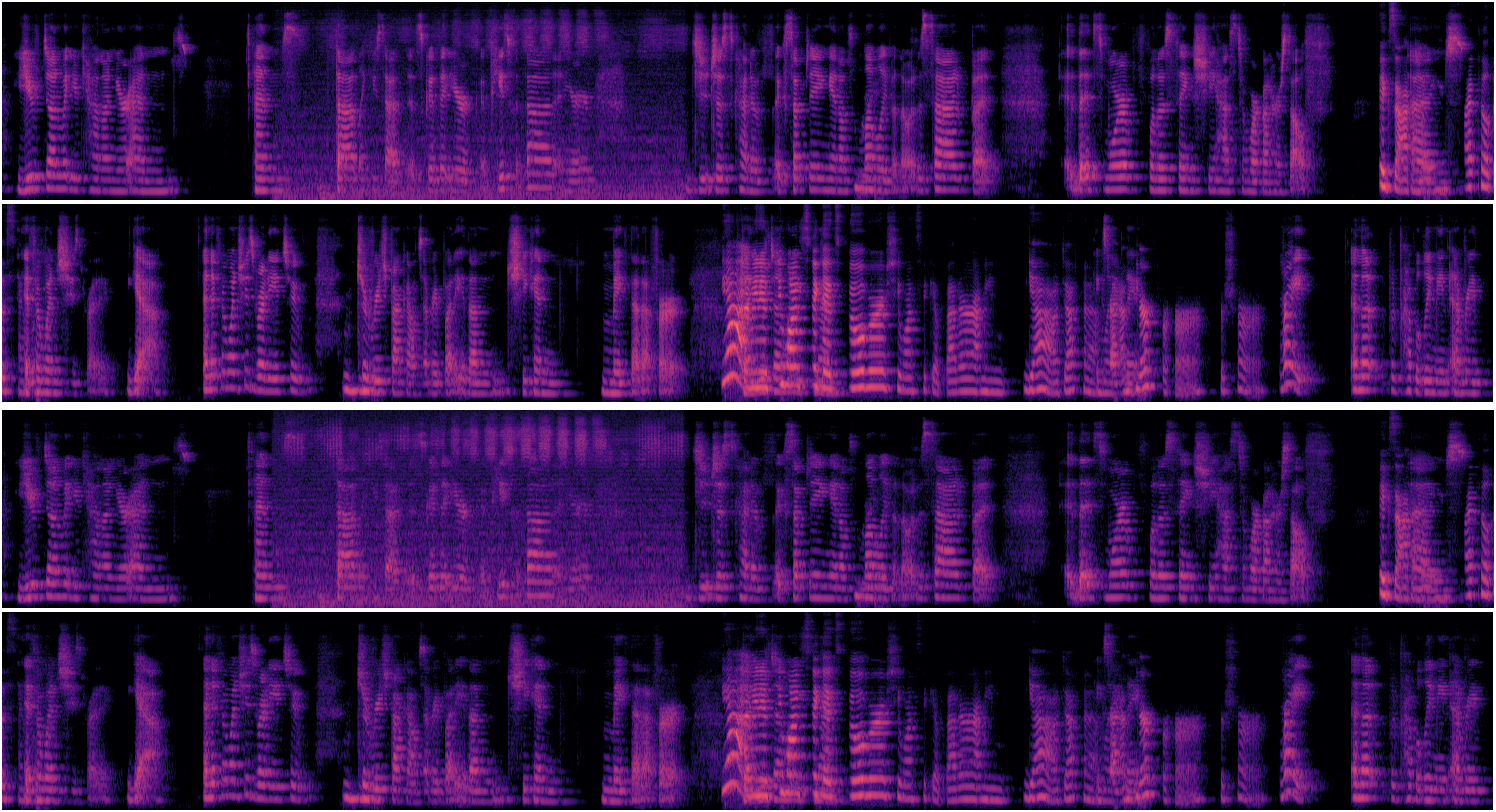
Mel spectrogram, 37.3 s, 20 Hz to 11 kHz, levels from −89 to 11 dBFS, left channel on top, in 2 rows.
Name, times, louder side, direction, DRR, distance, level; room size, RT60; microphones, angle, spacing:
voice 1, 0.0-2.3 3.1-3.7 4.1-7.8 8.5-16.6 17.6-18.3 18.9-20.6 21.2-25.6 26.1-29.1 32.3-32.9 34.6-34.9 35.5-37.1, left 3 dB, 60° left, 4 dB, 1.9 m, -39 dB
Insect, 3.4-8.5, right 4 dB, 70° right, 1.5 m, -46 dB
voice 2, 10.7-11.0 17.2-18.9 22.9-23.3 27.7-33.0 33.3-34.4, left 4 dB, 20° left, 9 dB, 0.3 m, -33 dB
10.5 x 5.6 x 3.7 m, 0.43 s
head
